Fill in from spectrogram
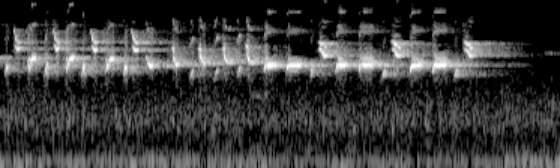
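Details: Goldfinch in sustained cheerful song for songbird training: a continuous, fast stream of bright, high, liquid twitters and trills lasting over three seconds before fading out.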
